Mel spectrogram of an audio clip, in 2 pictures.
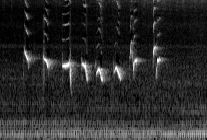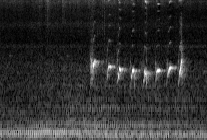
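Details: Greater green leafbird (cucak ijo) singing in full 'gacor isian' style: two long runs of bright, downslurred whistled notes, about nine then eight, separated by a short pause with faint background hum.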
